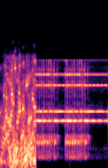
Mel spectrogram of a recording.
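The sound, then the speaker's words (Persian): A telephone rings with an electronic, trilling tone in two bursts separated by a short gap, after a brief rough noisy burst at the start. “لطفا یه زنگ تلفن بده که بریم بازی کنیم.”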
